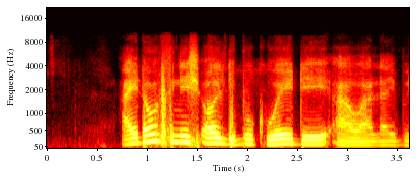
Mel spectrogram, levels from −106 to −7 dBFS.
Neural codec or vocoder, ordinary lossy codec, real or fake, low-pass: none; Opus, 16 kbps; real; 9.9 kHz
